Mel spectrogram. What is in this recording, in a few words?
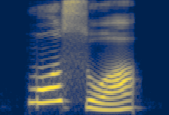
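"摸索", Mandarin Chinese; HSK6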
